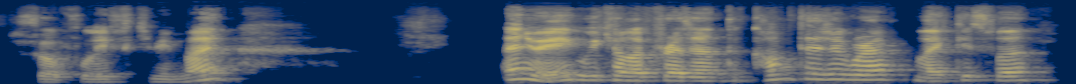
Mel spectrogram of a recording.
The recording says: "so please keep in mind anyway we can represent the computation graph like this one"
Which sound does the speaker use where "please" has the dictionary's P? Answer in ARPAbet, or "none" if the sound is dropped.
F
